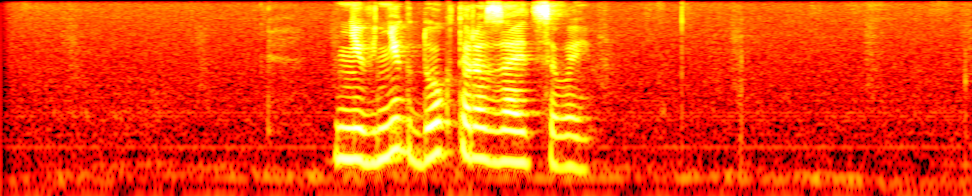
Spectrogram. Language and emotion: Russian, neutral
